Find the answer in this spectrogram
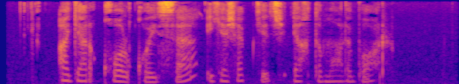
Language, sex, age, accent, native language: Uzbek, female, 18-24, Andijon, Uzbek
